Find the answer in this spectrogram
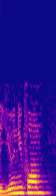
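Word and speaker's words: uniform: यूनिफॉर्म consonant sound आ रहा है। और जो अंब्रेला है। अंब्रे अंब्रेला में हमारा वोवेल साउंड आ रहा है।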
